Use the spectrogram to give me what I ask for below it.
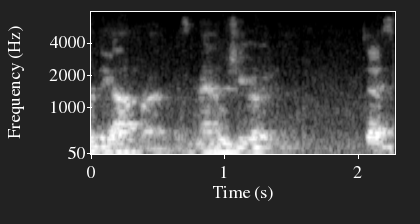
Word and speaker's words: Giry: But in addition, she's just completed a world tour of Phantom of the Opera as Madame Giry.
